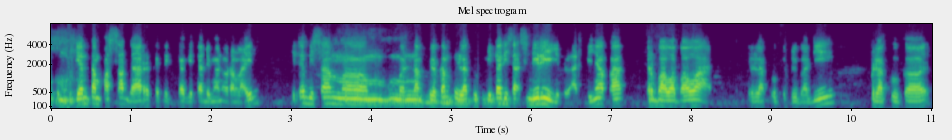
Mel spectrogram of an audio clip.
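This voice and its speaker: A man speaking as a student in an online class, explaining a point in a quick, explanatory way. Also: medium pitch, slightly rough, dry recording, dull audio.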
